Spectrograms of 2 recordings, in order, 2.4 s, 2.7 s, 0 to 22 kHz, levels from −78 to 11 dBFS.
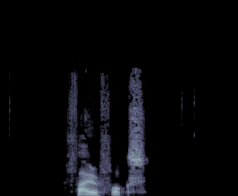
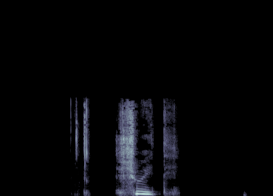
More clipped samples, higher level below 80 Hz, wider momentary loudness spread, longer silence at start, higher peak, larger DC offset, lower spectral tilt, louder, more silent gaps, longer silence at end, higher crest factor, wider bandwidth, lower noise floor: neither; about the same, -70 dBFS vs -66 dBFS; second, 9 LU vs 22 LU; second, 0.7 s vs 0.85 s; about the same, -2 dBFS vs 0 dBFS; neither; about the same, -2.5 dB/octave vs -1.5 dB/octave; second, -20 LUFS vs -16 LUFS; second, none vs 0.91-1.14 s; about the same, 0.95 s vs 1.05 s; about the same, 22 dB vs 20 dB; first, 15 kHz vs 11.5 kHz; about the same, under -90 dBFS vs under -90 dBFS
